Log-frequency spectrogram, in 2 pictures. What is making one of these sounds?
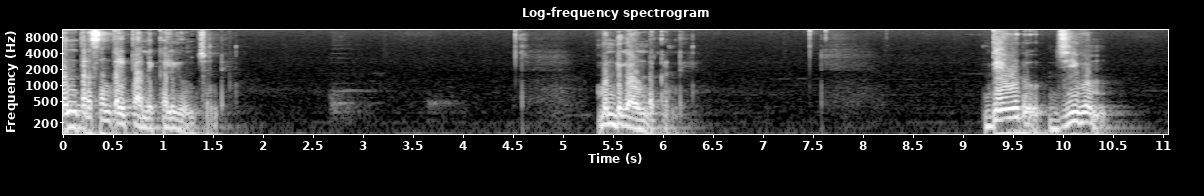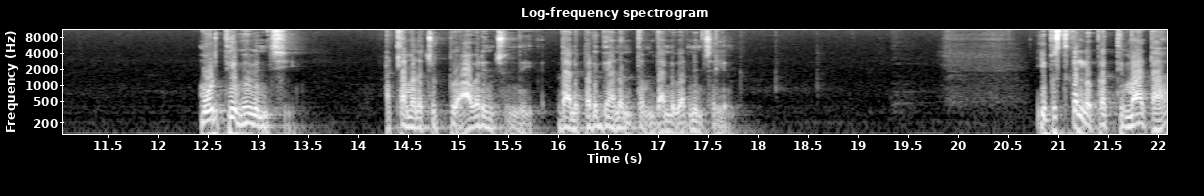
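A man speaks calmly, with long pauses between phrases.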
